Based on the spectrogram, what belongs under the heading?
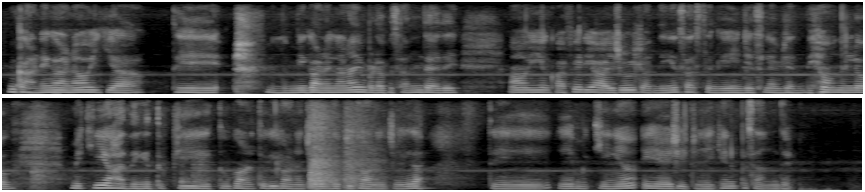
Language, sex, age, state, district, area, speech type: Dogri, female, 30-45, Jammu and Kashmir, Udhampur, urban, spontaneous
